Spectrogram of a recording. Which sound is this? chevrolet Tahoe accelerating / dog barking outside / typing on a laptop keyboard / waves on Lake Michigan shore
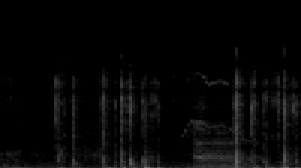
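typing on a laptop keyboard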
